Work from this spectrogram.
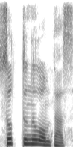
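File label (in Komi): содтыны ломтас, Komi, female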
